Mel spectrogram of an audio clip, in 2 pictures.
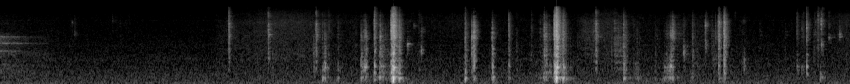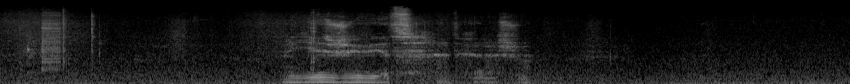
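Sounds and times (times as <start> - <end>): plastic bucket and lid clattering: 3.2 - 7.4.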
